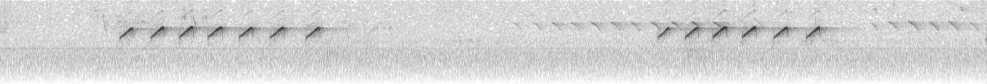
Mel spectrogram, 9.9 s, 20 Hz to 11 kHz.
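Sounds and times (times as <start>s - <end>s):
Eurasian nuthatch Sitta europaea calling in clear rising whistled notes: 1.2s - 3.4s, 6.6s - 8.4s.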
